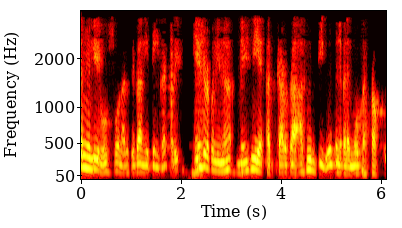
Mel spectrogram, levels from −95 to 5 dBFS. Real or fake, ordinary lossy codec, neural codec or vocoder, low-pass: fake; MP3, 24 kbps; codec, 16 kHz, 0.5 kbps, X-Codec, HuBERT features, trained on balanced general audio; 3.6 kHz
